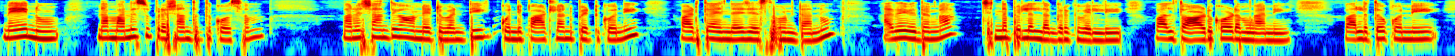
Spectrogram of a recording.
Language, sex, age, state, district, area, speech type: Telugu, female, 18-30, Andhra Pradesh, Kadapa, rural, spontaneous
